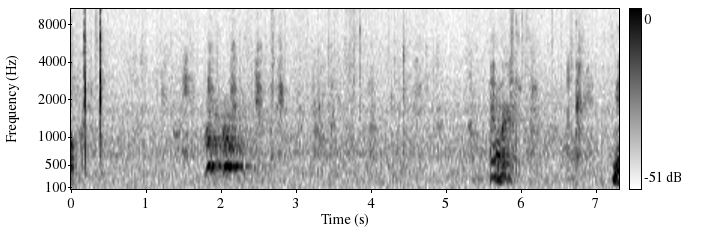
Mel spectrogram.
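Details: Eight-week-old Hungarian white Puli puppies give brief, high whimpering whines, with a person talking softly nearby.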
